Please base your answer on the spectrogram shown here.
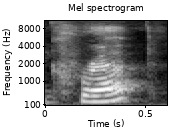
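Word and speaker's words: CACREP: we are accredited by the acronym is is pronounced crep um the council for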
